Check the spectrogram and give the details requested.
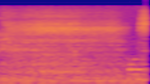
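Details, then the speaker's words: Cat with suspected feline coryza (herpesvirus), runny eyes, congested upper airways and no fever, placed on antibiotics for a possible secondary infection: a brief congested, snorting nasal breath. "mais ce qui est encombré c'est les voies respiratoires supérieures"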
